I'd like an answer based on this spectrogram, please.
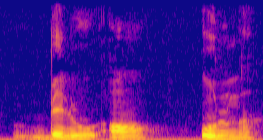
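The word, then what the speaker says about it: Bellou-en-Houlme: Bellou en Hulm. Ulm. H O U L M E. Oui, c'est pas toujours facile à prononcer.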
